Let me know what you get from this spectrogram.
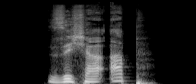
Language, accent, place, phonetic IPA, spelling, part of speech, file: German, Germany, Berlin, [ˌzɪçɐ ˈap], sicher ab, verb, De-sicher ab.ogg
- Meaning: inflection of absichern: 1. first-person singular present 2. singular imperative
